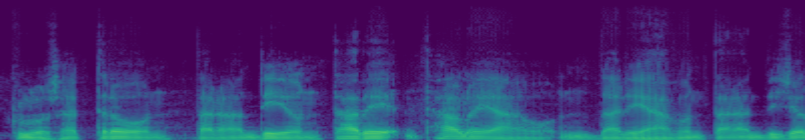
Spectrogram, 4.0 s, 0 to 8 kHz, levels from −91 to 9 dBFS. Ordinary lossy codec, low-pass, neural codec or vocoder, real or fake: none; none; codec, 16 kHz, 0.5 kbps, X-Codec, HuBERT features, trained on LibriSpeech; fake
